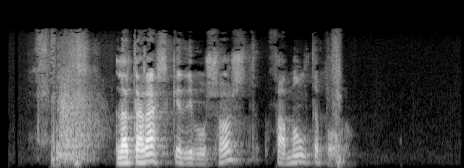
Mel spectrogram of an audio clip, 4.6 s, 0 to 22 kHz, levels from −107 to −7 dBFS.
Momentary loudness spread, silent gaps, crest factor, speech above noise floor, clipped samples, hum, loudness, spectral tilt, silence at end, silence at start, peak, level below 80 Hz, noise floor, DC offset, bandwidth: 20 LU; none; 24 dB; 58 dB; under 0.1%; none; -24 LUFS; -4.5 dB/octave; 1.2 s; 0.35 s; -2 dBFS; -70 dBFS; -81 dBFS; under 0.1%; 11 kHz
